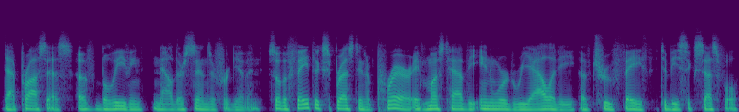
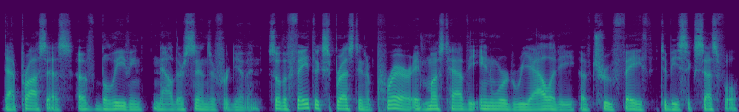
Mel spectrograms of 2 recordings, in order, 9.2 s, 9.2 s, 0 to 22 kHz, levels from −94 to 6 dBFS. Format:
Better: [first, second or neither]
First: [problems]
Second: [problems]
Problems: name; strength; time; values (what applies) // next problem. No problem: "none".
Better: second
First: muffled; slightly; fading above 3.5 kHz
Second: none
